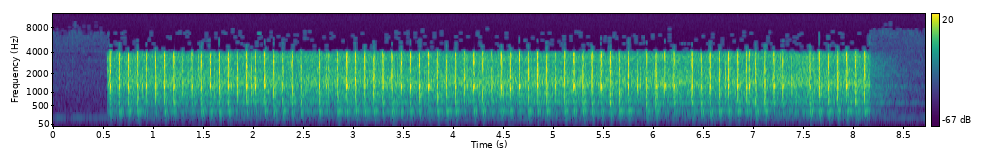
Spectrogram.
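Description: A sonified signal from the Vela pulsar, a star whose centre spins 11 times per second: a loud, rapid train of steady buzzing pulses, about eleven per second, running evenly for several seconds before cutting off abruptly, with no voices.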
